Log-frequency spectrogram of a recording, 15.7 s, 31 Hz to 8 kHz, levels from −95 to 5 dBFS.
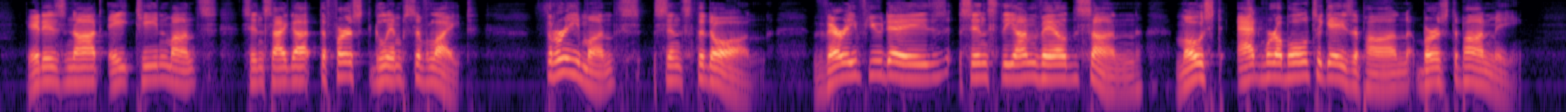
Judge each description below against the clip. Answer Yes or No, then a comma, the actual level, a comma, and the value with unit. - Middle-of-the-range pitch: Yes, medium, 165 Hz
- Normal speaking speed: No, slow, 125 wpm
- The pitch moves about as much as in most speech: Yes, average, 4.2 semitones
